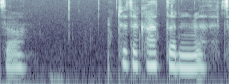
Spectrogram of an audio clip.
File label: "cadarn", Welsh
